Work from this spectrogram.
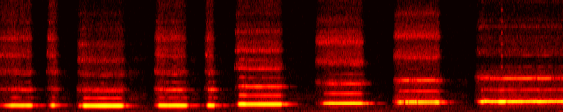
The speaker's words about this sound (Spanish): elaboré un siku y cada uno de los tubos que tuviera este siku representarían a cada una de mis abuelas y ancestras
